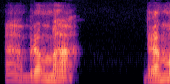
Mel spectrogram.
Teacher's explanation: ಈಗ ಬ್ರಹ್ಮ ಅನ್ನೋದು ಬ್ರಾ ಮಹಾಪ್ರಾಣ ಅಲ್ಲ ಬ್ರಹ್ಮ ಬ್ರಹ್ಮ ಉದಾತಕ್ಕೆ ಬಂದಿರಬಹುದು ಅಲ್ಲಿ ಆದರೆ ಹೇಳಬೇಕಾದರೆ ಉಚ್ಚಾರಣೆಯಲ್ಲಿ ಮಹಾಪ್ರಾಣ ಬರಬಾರದು ಇದೇನೆ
